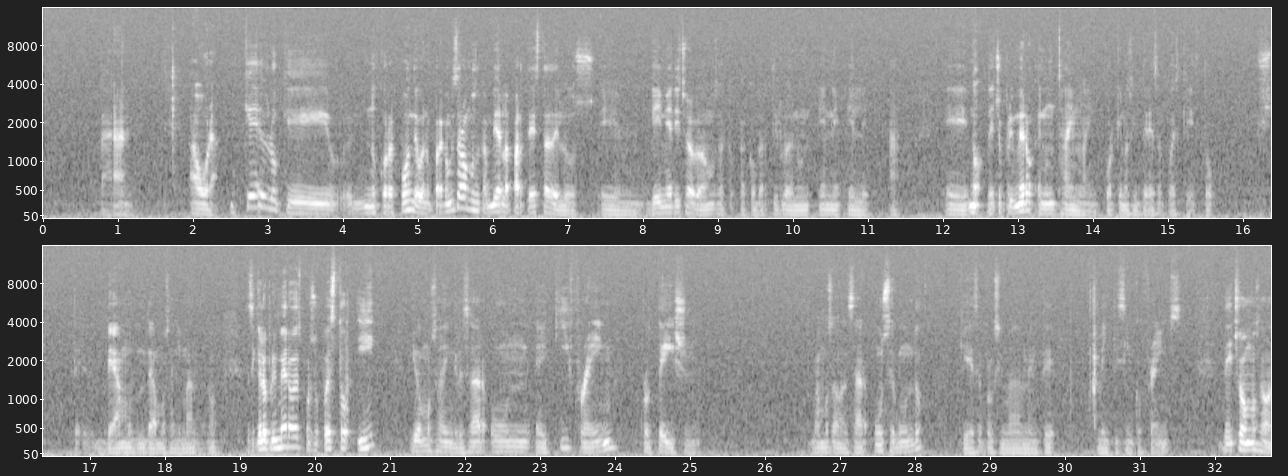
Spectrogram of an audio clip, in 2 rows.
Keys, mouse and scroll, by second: 2.0-2.5 shift+scroll up 4, 2.6 shift+middle click, 3.3 shift+scroll up 2, 3.5-9.1 shift+middle drag, 9.1 click, 13.7 click, 21.0 i, 25.2 click, 28.7 click, 31.0 Right.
